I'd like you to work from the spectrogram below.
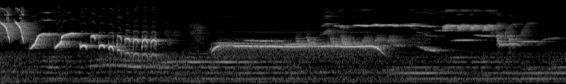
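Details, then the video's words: Forktail (tledekan gunung), a captive bird in full song, giving a fast run of shrill, falling whistles, then one long level whistle and high thin notes, over a steady low electrical hum. "tledekan gunung/sulingan gunung gacor cari lawan"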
